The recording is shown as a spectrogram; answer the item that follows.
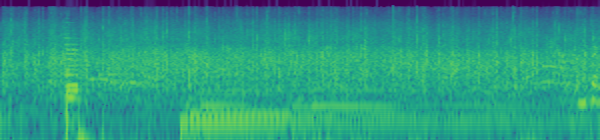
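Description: Audience applauding steadily, with a few low held musical notes sounding underneath from about two seconds in.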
